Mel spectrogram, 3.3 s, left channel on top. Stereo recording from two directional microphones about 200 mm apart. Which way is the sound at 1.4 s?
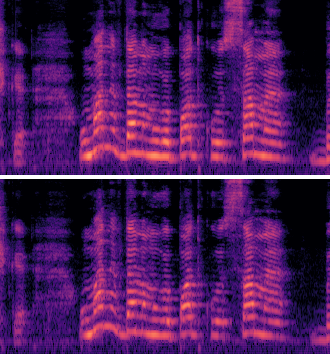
50° left (ahead or behind).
